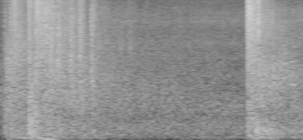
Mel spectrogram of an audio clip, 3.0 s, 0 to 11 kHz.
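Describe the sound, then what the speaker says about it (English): Grenade blasts in the WW2 game Gates of Hell: Ostfront, two sharp, loud bangs about two seconds apart, each with a short ringing tail over a steady bed of battle noise. "We'll actually toss a nade over there as well."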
